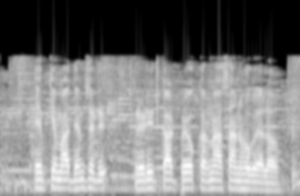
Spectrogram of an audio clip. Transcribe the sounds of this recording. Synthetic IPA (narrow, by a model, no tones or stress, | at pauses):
eːb̚kemaːd̪ʱjəmsekɾeːɖɪʈkaːɾɖ̚pɾəjoːɡ̚kəɾnaːsaːnɦoɡəelao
